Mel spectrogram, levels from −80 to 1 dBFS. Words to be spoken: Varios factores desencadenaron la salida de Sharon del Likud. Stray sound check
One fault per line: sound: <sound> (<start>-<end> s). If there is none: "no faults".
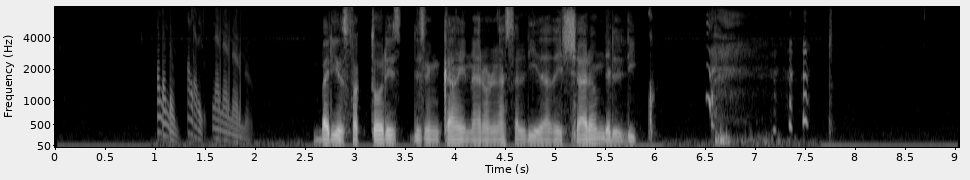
sound: chirp (1.0-2.0 s)
sound: laugh (6.5-7.6 s)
